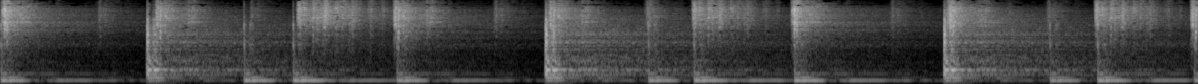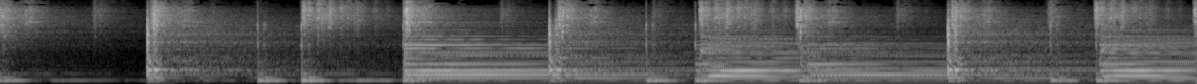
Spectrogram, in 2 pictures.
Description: summer story calm

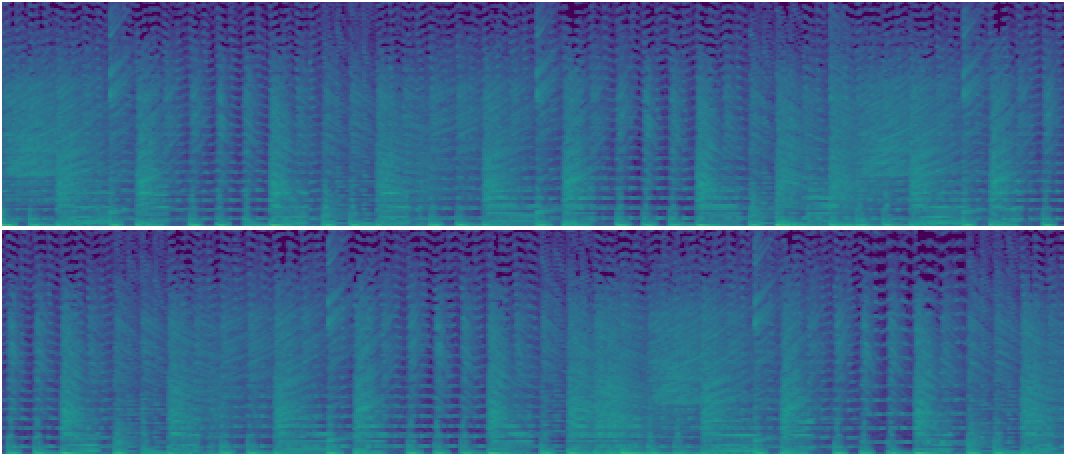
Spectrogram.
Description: cyberpunk normal battle normal

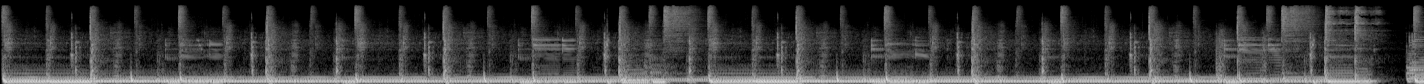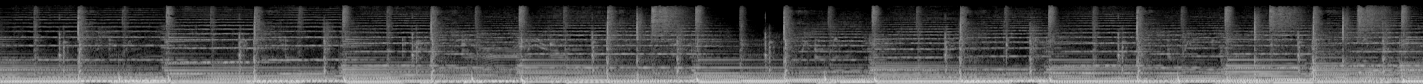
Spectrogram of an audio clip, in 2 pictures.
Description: story sad

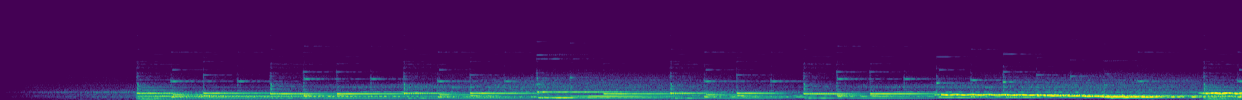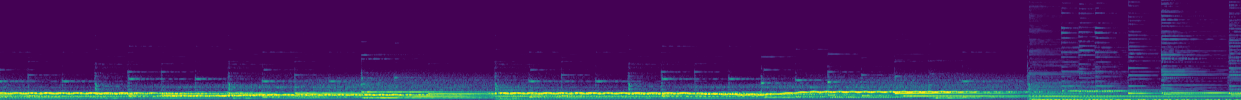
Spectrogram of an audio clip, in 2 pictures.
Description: halloween story unrest

